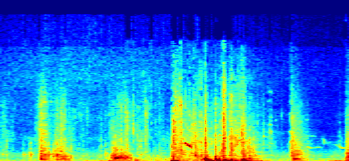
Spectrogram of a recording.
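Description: A door being breached in the video game Horizon Zero Dawn: a series of heavy wooden thunks and splintering cracks in an irregular rhythm, loud and close, with no talking.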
